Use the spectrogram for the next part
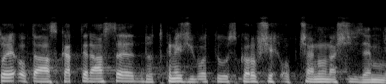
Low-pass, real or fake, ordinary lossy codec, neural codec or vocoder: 7.2 kHz; fake; Opus, 16 kbps; codec, 16 kHz, 2 kbps, X-Codec, HuBERT features, trained on general audio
